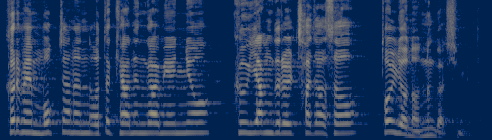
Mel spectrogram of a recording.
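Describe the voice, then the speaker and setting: High-voiced Gyeongsang Korean pastor preaching. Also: male voice, a little fast. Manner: call-and-response preaching, asks the congregation to repeat. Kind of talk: sermon. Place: church sanctuary. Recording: long church hall reverb.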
